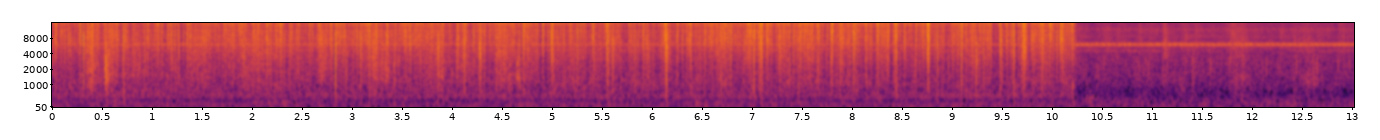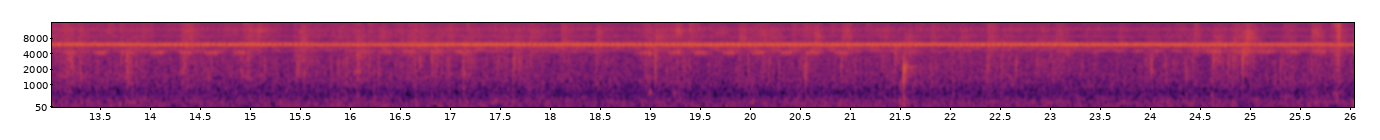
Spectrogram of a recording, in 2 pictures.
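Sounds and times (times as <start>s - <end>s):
fire crackling and popping: 0.0s - 10.3s.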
